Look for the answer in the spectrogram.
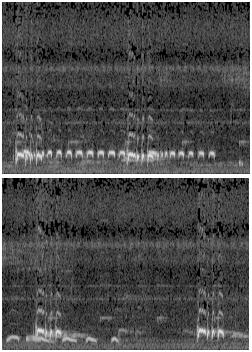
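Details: Lure song of a local zebra dove, meant to get quiet zebra doves calling: a long even string of about fifteen rapid coos, then stuttering bursts and lower arched notes, with the bursts returning every few seconds.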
